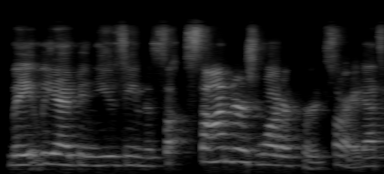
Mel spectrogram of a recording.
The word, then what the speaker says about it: Saunders Waterford: Yes, today I'm using the Sonderford. How do you say it? Sonderford cold press high white. I also like Arches, but lately I've been using the Saunders Waterford.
